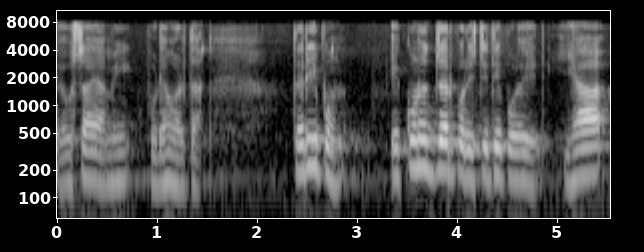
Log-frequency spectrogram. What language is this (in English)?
Konkani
